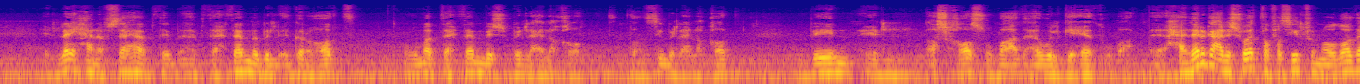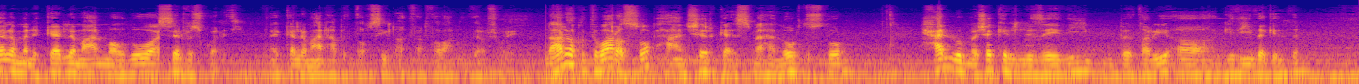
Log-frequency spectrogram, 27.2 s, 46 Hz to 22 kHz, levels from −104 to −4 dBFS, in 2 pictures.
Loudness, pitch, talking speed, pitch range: -22 LUFS, 95 Hz, 115 wpm, 85-105 Hz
